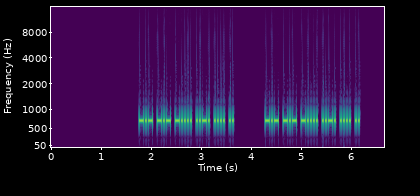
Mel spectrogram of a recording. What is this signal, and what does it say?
Morse code, heard as a keyed tone, about 40 wpm, 700 Hz. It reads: KK6FHI KK6FHI
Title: USA Call Signs - 6 Characters - Repeated 2x - 40wpm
